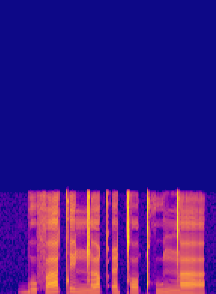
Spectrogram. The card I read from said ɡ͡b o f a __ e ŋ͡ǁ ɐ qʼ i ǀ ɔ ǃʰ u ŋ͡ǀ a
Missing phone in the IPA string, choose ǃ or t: ǃ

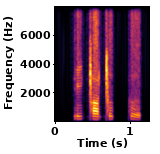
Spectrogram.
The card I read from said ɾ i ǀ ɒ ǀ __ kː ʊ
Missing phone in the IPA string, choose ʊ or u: u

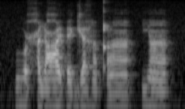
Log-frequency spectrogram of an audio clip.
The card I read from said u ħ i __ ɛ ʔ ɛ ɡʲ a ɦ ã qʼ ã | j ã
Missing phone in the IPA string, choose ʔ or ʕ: ʕ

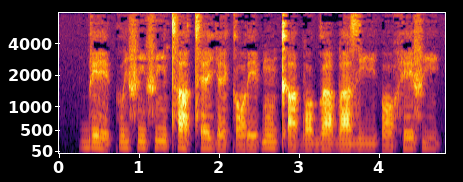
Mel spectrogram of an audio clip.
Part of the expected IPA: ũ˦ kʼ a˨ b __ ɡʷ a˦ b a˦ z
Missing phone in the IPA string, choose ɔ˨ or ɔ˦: ɔ˦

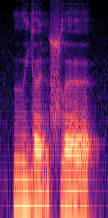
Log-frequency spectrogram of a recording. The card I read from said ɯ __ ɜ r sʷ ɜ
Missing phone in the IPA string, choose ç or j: j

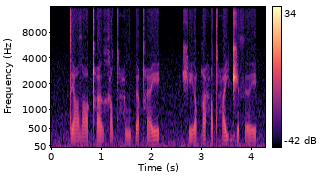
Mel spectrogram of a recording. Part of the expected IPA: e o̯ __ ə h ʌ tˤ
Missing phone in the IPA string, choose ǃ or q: q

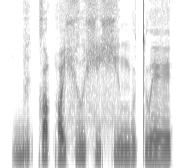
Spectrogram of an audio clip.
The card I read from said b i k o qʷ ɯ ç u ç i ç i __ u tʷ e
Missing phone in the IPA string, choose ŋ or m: m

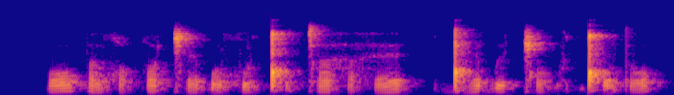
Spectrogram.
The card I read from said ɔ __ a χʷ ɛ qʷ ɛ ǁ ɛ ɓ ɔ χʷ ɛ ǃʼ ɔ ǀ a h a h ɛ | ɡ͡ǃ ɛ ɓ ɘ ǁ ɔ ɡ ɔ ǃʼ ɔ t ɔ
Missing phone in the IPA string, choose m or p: p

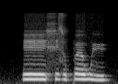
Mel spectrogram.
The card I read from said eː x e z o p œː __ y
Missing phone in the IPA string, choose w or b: w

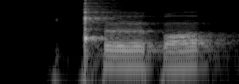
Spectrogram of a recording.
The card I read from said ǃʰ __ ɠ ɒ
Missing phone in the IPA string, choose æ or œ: œ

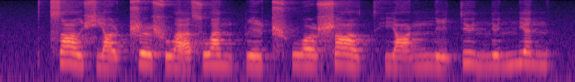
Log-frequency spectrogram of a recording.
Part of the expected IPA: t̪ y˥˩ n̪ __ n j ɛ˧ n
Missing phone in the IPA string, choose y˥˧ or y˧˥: y˧˥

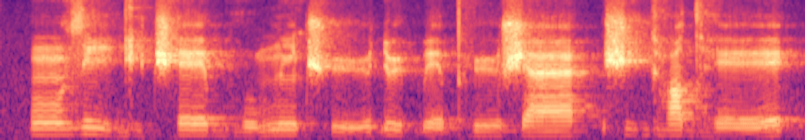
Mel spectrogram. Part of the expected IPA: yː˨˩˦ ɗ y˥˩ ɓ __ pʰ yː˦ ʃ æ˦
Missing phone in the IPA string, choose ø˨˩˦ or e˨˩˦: e˨˩˦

